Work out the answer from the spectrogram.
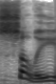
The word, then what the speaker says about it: Sully: still called Native Americans why does she pronounce his name is su Lee when she just heard him say it was Sully and she hasn't ever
